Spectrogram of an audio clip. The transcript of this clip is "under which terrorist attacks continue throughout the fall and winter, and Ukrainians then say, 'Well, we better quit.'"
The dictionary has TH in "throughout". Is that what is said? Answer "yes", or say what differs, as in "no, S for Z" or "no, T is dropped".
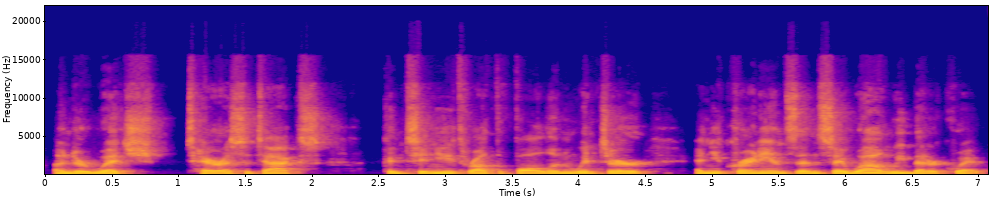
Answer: yes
